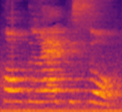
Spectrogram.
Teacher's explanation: Perceba que ao pronunciar o X, nós temos dois fonemas, tá? Que é o K e o S.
